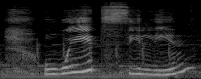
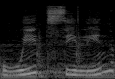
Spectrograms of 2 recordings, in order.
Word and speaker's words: Huitzilin: This is a hard thing to pronounce for me because you have to extend the I. Se me hace un poco difícil pronunciar Huitzilin porque tienen que extender la I.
